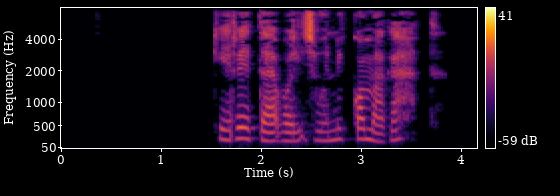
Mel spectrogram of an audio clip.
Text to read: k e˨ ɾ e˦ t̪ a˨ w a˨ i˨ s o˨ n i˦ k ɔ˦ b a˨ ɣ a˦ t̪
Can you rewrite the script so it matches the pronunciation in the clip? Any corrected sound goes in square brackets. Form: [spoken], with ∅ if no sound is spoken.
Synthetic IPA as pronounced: k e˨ ɾ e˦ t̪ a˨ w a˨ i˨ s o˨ n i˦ k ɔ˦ [m] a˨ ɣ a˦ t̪

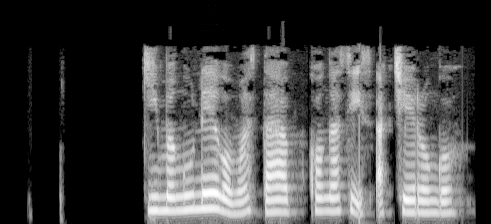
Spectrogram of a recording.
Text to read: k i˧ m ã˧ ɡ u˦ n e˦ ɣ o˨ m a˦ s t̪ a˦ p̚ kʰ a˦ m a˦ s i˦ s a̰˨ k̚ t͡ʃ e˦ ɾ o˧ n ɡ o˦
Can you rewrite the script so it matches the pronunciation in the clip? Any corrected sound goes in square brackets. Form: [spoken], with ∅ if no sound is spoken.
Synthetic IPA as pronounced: k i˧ m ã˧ [ŋ] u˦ n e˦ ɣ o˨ m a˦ s t̪ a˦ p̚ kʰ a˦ [ŋ] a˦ s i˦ s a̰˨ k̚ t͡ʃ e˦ ɾ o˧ [ŋ] ɡ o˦

